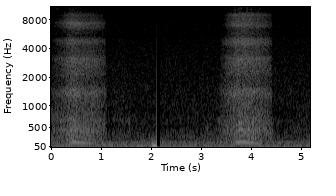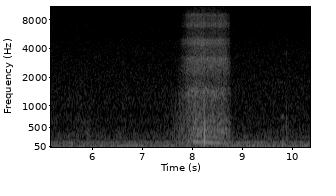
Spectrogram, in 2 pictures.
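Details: Light snoring from a woman sleeping soundly in bed: soft, regular snoring breaths about every four seconds with a low rumble and airy hiss on each breath.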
